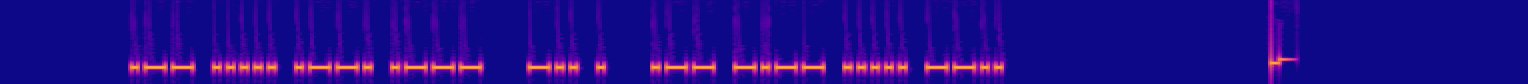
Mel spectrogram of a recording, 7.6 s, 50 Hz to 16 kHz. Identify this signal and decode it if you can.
Morse code, heard as a keyed tone, about 36 wpm, 700 Hz. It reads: W5PJ DE WY5Z
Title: USA Callsign DE Callsign - 4 Characters - 35wpm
